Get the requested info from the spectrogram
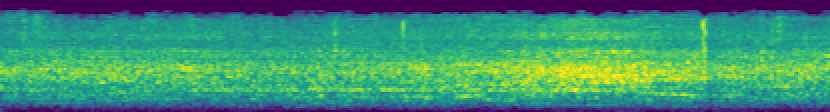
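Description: Street traffic noise with a taxi van passing close by. A steady rush of vehicle sound swells slightly about three seconds in.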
